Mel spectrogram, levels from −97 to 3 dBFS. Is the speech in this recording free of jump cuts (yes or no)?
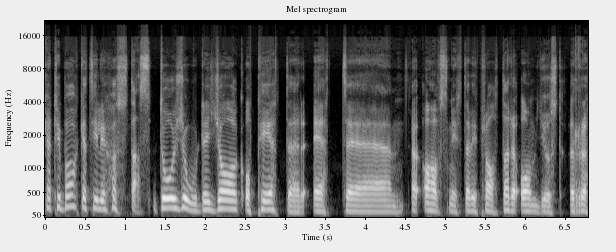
yes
